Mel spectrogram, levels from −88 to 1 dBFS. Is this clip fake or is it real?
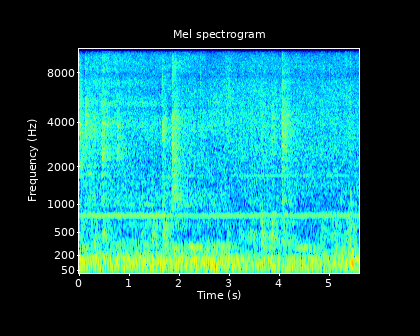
fake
